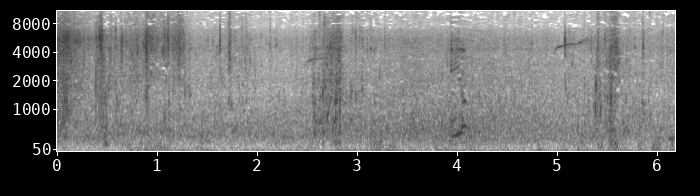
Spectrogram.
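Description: Feet in plastic sandals splashing through shallow seawater over rocks: a few splashes in the first second, then single ones near the middle and near the end, over a steady hiss of water and wind.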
